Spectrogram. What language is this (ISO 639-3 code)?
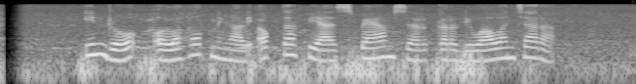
sun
